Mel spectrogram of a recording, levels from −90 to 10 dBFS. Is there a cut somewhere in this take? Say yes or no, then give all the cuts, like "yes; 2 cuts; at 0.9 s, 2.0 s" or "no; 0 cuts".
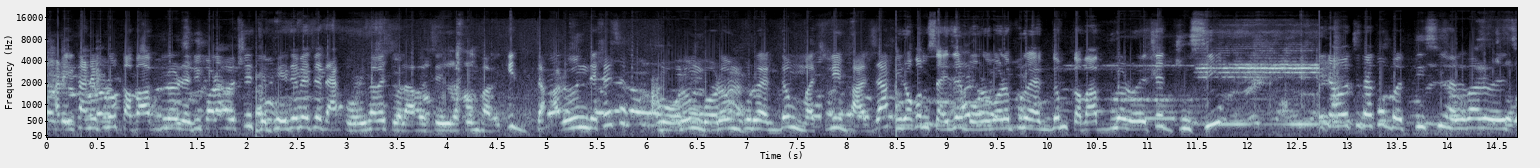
yes; 3 cuts; at 2.1 s, 8.5 s, 12.7 s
